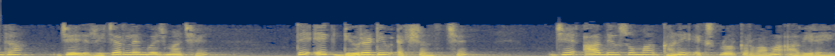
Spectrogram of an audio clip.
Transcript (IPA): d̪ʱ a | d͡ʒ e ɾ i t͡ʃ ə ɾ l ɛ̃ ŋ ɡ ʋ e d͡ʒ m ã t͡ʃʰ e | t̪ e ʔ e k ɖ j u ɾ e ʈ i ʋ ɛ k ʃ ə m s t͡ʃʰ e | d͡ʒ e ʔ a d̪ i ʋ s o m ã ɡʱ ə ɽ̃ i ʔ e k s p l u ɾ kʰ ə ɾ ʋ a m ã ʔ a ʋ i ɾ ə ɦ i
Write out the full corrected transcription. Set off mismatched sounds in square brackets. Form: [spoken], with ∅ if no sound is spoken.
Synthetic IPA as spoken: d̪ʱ a | d͡ʒ e ɾ i t͡ʃ ə ɾ l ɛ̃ ŋ ɡ ʋ e d͡ʒ m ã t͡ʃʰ e | t̪ e ʔ e k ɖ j u ɾ e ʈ i ʋ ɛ k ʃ ə [n] s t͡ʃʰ e | d͡ʒ e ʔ a d̪ i ʋ s o m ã ɡʱ ə ɽ̃ i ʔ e k s p l [o] ɾ [k] ə ɾ ʋ a m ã ʔ a ʋ i ɾ ə ɦ i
